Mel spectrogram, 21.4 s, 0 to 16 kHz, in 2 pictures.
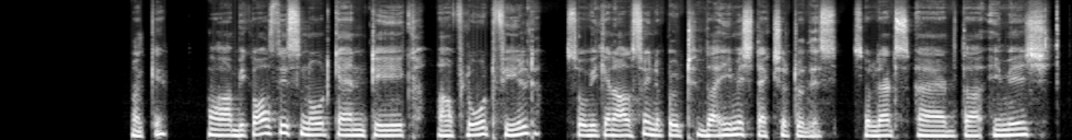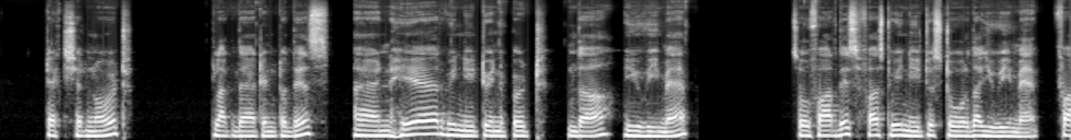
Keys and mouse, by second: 1.2-2.7 drag, 1.2 space, 2.7 right drag, 3.5 right drag, 5.4 drag, 5.7 ctrl+click, 6.3 drag, 8.2 shift+a, 12.6-13.1 drag, 13.3-13.7 middle drag, 14.2 middle click, 15.0 click, 16.2-17.4 drag, 18.5 click, 20.8 middle drag, 21.1 click.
